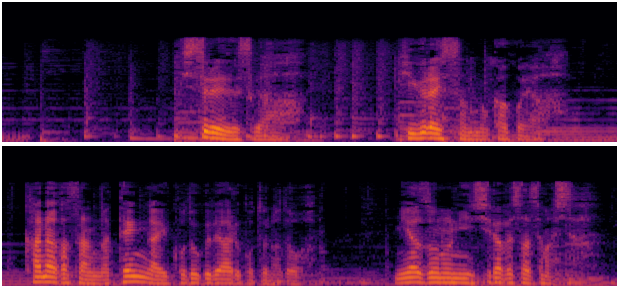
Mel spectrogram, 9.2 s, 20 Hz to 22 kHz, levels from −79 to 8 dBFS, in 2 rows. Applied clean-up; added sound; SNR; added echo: none; none; none; none.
